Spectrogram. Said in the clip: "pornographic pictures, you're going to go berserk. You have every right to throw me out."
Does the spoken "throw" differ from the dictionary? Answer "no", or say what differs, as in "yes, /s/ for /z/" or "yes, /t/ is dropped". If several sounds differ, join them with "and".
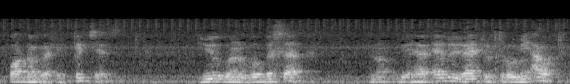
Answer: yes, /t/ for /θ/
